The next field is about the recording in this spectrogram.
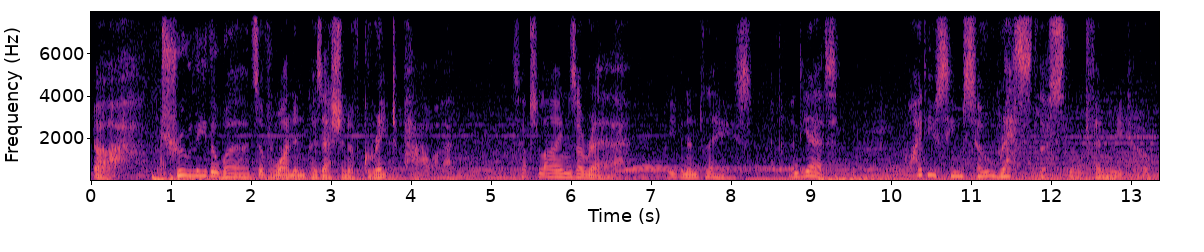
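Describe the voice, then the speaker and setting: Sly theatrical game villain. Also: male voice, mid-range voice, sing-song, takes it slowly. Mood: sly, needling. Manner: florid, formal, needling. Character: sly, theatrical male schemer, mockingly courteous. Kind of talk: theatrical video game acting. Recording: music behind the voice. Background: game music.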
